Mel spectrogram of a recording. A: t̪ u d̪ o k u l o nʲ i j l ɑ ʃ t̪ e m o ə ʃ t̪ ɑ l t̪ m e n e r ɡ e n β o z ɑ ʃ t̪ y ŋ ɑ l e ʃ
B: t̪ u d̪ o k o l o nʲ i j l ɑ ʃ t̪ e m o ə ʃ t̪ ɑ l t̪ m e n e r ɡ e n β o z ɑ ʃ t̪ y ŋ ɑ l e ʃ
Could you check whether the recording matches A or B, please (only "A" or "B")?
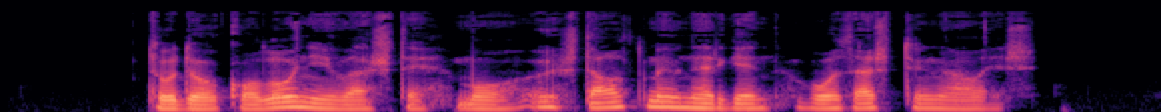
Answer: B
